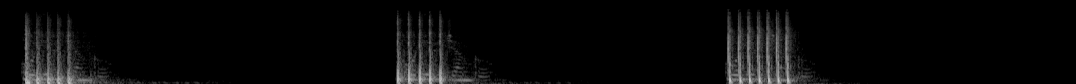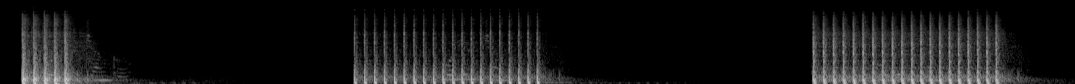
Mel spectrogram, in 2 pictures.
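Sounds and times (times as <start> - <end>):
machine gun firing: 0.2 - 1.0, 7.3 - 8.0, 11.0 - 11.8, 14.3 - 16.5, 18.9 - 21.2.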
